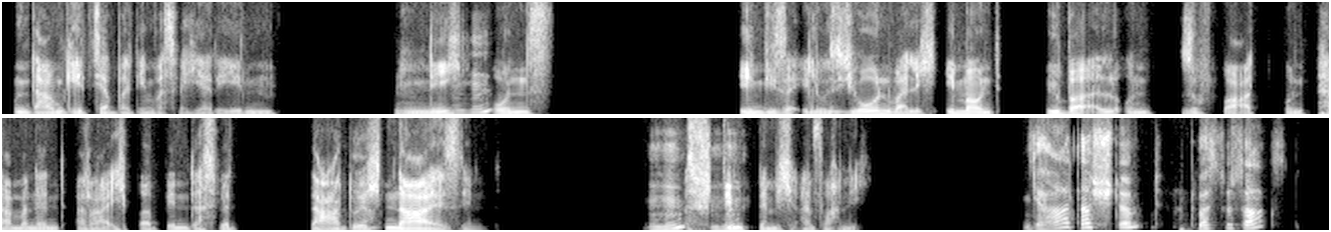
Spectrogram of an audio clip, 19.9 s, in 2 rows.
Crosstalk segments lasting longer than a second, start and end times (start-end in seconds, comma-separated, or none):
none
